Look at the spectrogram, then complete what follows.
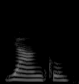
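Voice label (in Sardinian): "biancu", female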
